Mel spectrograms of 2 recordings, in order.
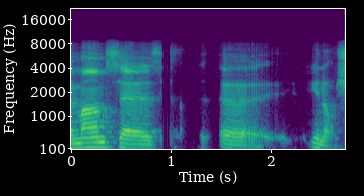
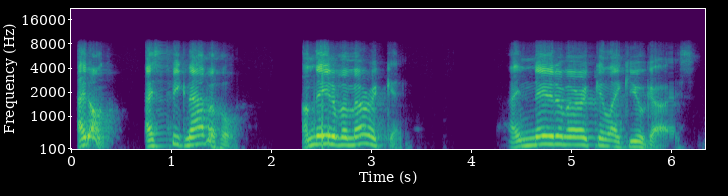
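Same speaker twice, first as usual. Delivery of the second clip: indignant retort; 8 semitones higher, 5 dB louder than usual. Retold or imitated. Johnston retorts to teasing Marines.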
